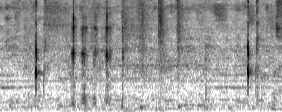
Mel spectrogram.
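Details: Hiccups: a few short, sharp catches spaced a few seconds apart, two clearly stronger, over faint room noise.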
